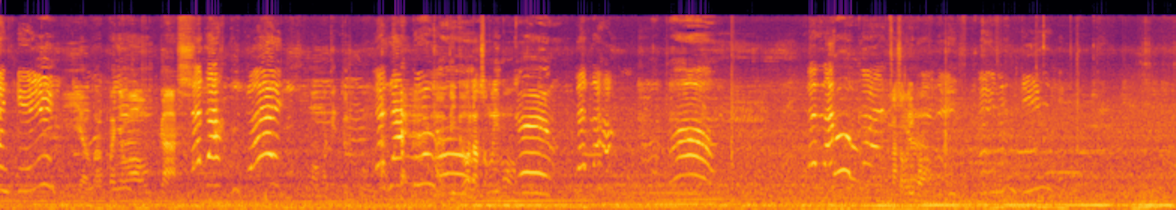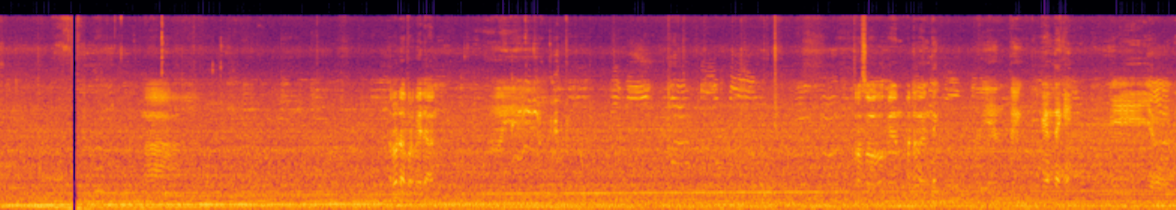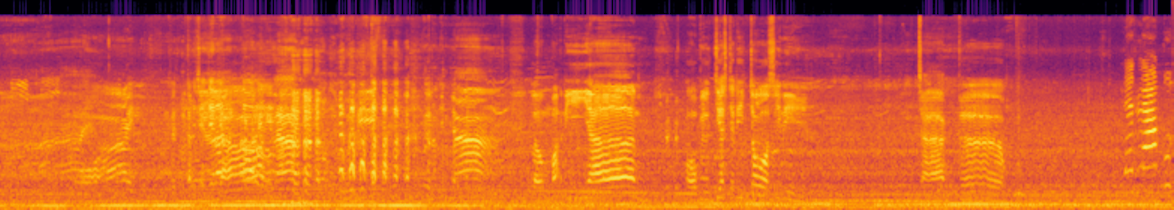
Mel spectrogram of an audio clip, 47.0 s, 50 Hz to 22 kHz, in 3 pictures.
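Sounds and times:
voices: 0:00.0 - 0:45.2, 0:46.2 - 0:47.0
car engine drone in cabin: 0:00.0 - 0:47.0
road noise: 0:00.0 - 0:47.0.

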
